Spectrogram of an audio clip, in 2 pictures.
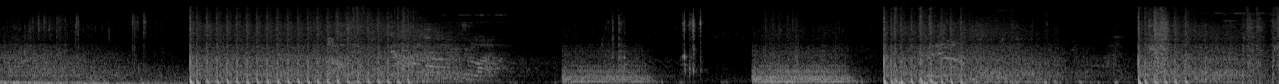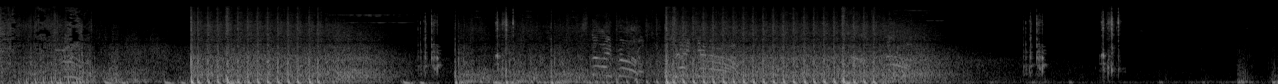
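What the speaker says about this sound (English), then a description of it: "advised, hostile death machine spinning up." The Death Machine minigun in Call of Duty Black Ops 2 fires in long rapid bursts. The loud rattling streams are broken by brief pauses and clicks across the stretch.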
